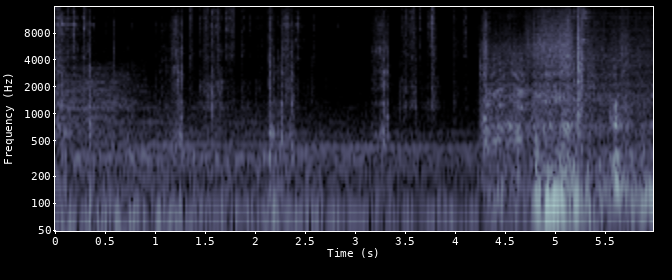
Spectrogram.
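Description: Keys clink and scrape as shaking hands take several tries to get them into a car ignition in a parking lot, with several sharp metallic clicks, then the engine cranks and turns over, settling into a loud rumble in the final seconds.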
